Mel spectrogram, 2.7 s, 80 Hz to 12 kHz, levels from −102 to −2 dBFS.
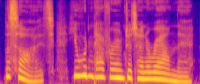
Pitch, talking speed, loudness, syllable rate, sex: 245 Hz, 200 wpm, -15 LUFS, 5.2 syllables/s, female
